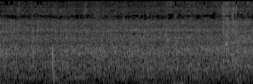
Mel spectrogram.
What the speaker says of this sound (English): with this babbling brook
